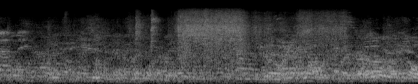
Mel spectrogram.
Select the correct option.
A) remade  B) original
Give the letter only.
B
